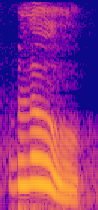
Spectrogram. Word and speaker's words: blue: Тоже обратили внимание на транскрипцию, мы тянем буковку U, да? Blue. Голубой. Хорошо.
